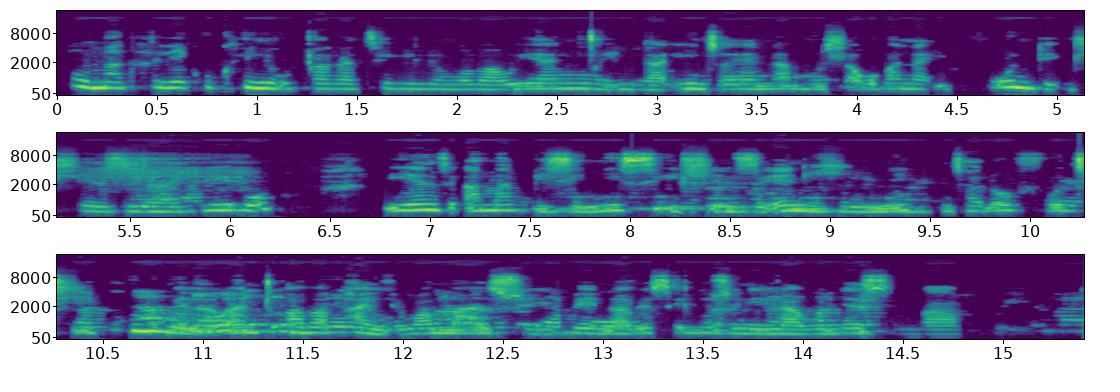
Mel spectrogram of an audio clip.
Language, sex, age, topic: North Ndebele, female, 18-24, health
